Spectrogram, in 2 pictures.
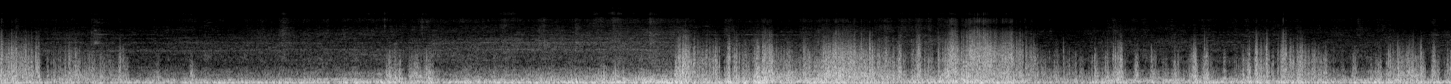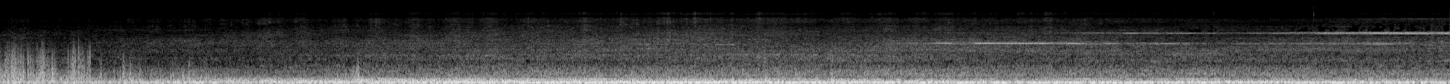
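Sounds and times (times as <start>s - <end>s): freight train wheels rumbling: 0.0s - 29.0s
high thin wheel squeal: 23.4s - 29.0s.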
